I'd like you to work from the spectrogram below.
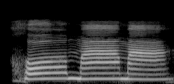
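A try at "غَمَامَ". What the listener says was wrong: Go, jangan ho. Go Kalau kho yang ini yang atas. Kho. As-salatu khairum minan naum. Kho yang ini. Ini go mama ya.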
